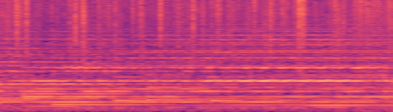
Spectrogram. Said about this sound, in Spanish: Y te relajas mientras escuchas el fuego crepitar.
